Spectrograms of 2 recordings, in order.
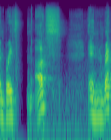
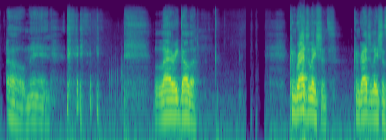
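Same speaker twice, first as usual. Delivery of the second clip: voice just holding back tears. Congratulating the guest before starting an interview, holding back tears. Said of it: "I was trying not to cry".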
